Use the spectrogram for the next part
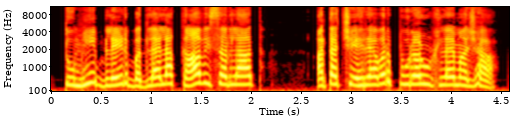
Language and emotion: Marathi, angry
